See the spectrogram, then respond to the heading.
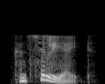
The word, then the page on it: conciliate: {kən’sılı,eıt}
